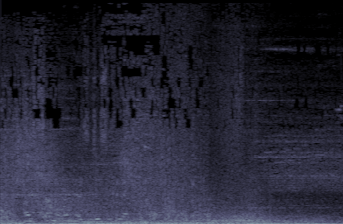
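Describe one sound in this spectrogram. A loud game explosion booms and rumbles.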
